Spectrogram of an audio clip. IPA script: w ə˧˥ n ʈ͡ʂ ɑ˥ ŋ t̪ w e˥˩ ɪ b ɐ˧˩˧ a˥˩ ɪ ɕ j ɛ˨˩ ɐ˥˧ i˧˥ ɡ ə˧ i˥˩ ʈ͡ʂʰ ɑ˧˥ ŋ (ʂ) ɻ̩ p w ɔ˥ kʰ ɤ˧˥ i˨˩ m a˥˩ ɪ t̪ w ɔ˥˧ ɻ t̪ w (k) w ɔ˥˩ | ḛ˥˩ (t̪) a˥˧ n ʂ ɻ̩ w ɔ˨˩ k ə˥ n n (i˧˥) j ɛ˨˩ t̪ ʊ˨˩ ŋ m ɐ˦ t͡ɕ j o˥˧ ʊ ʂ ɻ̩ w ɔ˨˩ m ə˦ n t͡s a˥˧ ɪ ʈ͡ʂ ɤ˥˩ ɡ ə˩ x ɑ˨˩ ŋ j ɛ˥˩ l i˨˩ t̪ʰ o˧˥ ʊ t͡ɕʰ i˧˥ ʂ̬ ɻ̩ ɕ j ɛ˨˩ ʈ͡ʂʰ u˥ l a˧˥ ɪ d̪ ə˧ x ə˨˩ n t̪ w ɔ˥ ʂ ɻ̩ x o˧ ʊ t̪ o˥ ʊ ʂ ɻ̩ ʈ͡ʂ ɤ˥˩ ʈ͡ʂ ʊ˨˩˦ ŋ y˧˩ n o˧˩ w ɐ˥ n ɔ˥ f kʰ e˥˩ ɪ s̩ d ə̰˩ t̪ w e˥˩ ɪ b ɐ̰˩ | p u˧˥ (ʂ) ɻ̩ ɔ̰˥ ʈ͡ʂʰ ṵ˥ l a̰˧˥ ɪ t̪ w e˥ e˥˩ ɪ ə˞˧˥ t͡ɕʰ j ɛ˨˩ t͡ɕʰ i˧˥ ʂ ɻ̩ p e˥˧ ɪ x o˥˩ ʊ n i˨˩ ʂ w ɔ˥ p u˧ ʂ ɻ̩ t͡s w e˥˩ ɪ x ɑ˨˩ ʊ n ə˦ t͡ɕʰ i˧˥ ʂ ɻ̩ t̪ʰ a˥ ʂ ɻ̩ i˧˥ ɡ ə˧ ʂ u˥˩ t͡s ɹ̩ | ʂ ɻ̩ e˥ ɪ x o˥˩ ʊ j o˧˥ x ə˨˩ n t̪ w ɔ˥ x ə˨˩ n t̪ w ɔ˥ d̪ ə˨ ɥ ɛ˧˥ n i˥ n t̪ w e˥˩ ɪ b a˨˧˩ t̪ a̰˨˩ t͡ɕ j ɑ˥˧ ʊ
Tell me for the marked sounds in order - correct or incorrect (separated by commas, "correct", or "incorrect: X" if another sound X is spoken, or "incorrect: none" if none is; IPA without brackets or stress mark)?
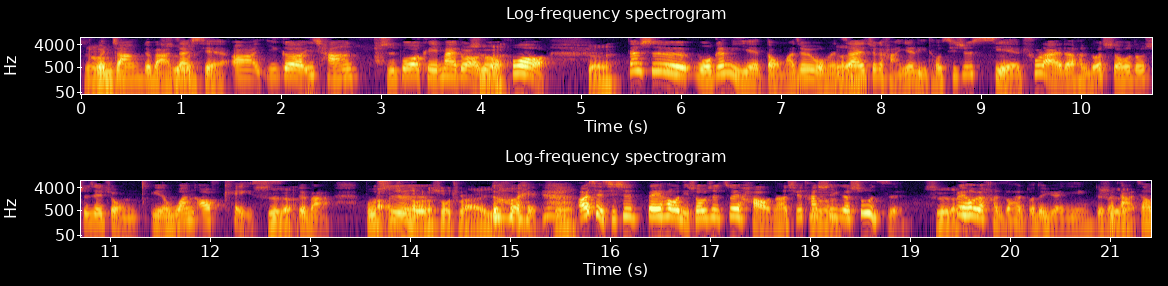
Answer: incorrect: ʈ͡ʂ, incorrect: x, correct, correct, correct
